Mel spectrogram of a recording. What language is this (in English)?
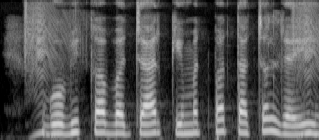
Bhojpuri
